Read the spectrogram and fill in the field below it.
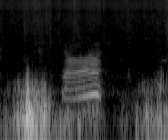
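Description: A calf bleats briefly.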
